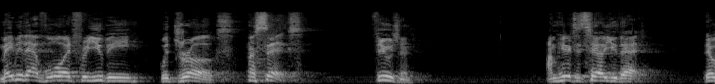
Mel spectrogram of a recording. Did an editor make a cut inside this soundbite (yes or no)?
yes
